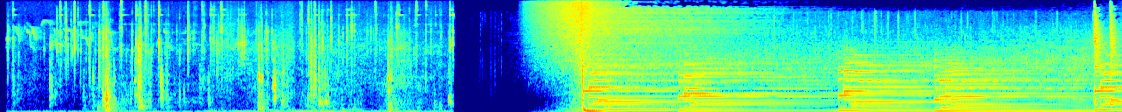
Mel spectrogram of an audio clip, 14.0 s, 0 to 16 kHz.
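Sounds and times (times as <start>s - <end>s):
keys jangling: 0.1s - 5.7s
hiss: 6.6s - 9.3s.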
